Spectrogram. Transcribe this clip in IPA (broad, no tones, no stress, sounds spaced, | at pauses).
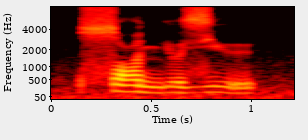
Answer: sˤ ɵ nʲ o zʲ ɨ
